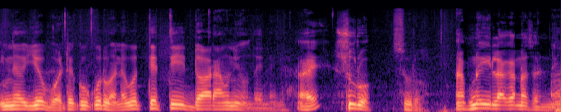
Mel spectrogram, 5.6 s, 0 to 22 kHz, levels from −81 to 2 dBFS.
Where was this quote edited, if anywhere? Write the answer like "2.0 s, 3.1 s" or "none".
4.3 s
